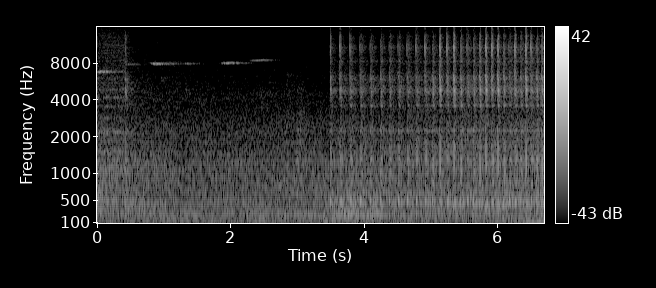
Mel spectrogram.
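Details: Corsa Classic 1.6 8-valve fuel injectors on cleaning/test bench after new seals and filter screens, no dripping: after quiet start, crisp even ticking about three and a half per second; injectors pulse cleanly and sound healthy.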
